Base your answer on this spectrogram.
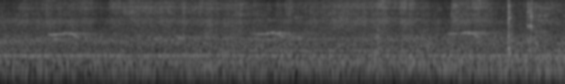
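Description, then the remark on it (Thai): A steady, moderate sizzling hiss of garlic stir-frying in an iron wok, not a Teflon pan, with a few soft spatula scrapes spaced out and one sharp metallic clack near the end. No voices. “ฟังเสียงมันไม่ร้อนเลยนะ ใช่ฉันก็ว่ายังไม่ร้อนนะ”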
